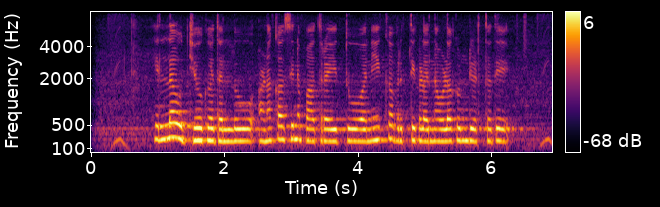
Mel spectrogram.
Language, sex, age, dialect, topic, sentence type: Kannada, female, 31-35, Coastal/Dakshin, banking, statement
